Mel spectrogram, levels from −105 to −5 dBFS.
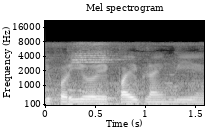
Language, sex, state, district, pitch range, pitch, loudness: Hindi, male, Uttar Pradesh, Hamirpur, 110-115 Hz, 110 Hz, -16 LUFS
